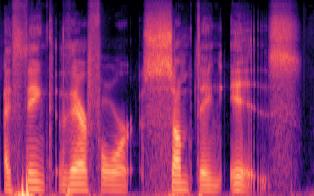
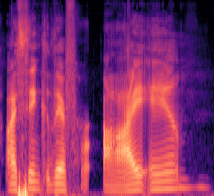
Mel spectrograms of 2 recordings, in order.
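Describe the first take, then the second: First: "something" stressed as the correction. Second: "I" in "I am" stressed, end lifting. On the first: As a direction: lean on "something" in place of "I". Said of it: "but it's almost". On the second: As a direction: lean on the "I" before "am". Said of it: "it's almost not". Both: Shown as a demonstration.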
